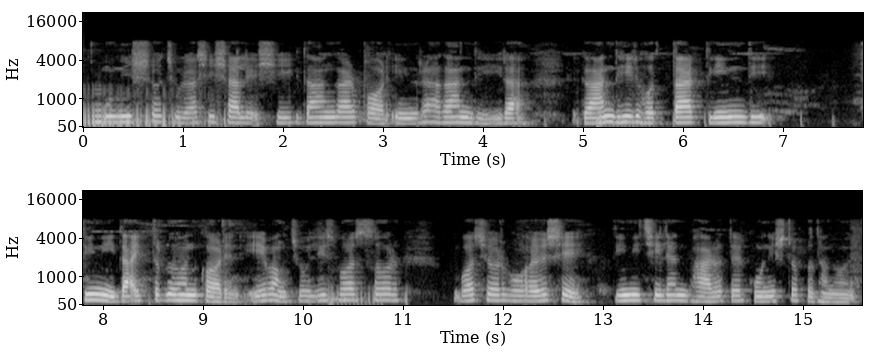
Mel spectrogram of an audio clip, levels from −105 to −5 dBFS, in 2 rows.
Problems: none marked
